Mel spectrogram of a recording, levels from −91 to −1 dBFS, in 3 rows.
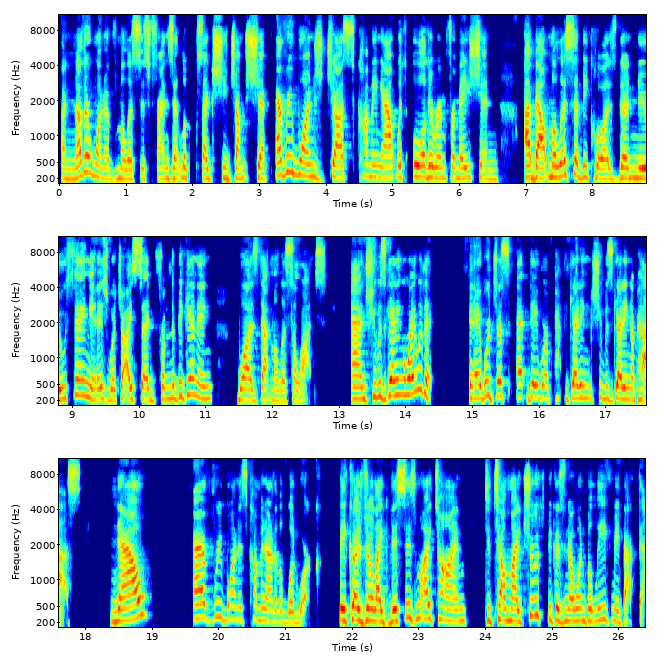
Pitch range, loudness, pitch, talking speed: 200-245 Hz, -22 LUFS, 220 Hz, 180 wpm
